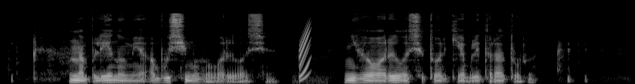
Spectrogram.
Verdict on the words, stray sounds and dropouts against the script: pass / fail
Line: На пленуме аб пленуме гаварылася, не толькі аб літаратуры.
fail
